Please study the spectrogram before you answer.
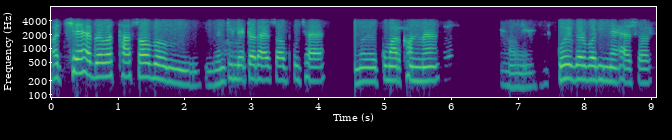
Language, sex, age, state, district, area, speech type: Hindi, female, 60+, Bihar, Madhepura, urban, conversation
